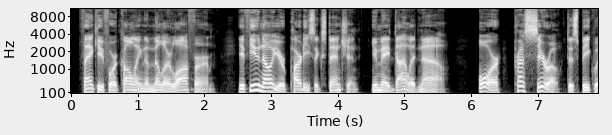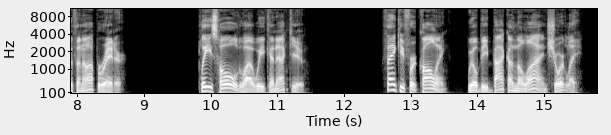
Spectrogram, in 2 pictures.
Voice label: english canadian ivr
